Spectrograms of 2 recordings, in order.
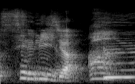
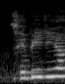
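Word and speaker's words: Sevilla: ン語の発音的にはセビージャなんで、セビリアって言われた方が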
